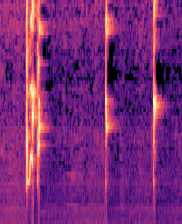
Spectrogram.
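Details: Lovebird chirping meant to prompt other lovebirds to sing: a harsh double squeak followed by two single sharp high chirps spaced about a second apart.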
